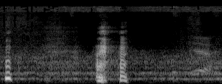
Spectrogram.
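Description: Honey bees buzzing around the opened hives, a steady hum. A man's short laugh at the start and two brief voice sounds about a second in.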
